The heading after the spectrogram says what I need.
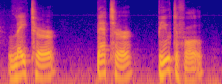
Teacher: the medial T becomes a soft D alright it's not a complete D but it goes toward a D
